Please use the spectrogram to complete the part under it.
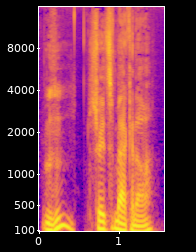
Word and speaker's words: Mackinac: Anyway, like just before we started, I'm sitting here, like 2 minutes before we started, I found out that it's spelled Mackinac and it's Mackinac. I absolutely would have recorded this entire episode. – Mackinac.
